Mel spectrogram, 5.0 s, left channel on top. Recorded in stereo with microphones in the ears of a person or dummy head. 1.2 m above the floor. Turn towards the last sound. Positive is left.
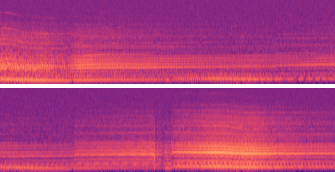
No sound to turn to.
